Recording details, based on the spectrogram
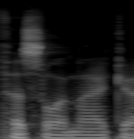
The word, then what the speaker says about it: Thessalonica: I think, many people call it Thessalonica. I actually discovered it's actually pronounced Thessalonica, which is kind of interesting.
